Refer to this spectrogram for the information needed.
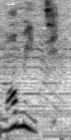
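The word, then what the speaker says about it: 紅葉: 当然它也可以读成猫咪吉，猫咪吉的时候表示的是枫叶哈。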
